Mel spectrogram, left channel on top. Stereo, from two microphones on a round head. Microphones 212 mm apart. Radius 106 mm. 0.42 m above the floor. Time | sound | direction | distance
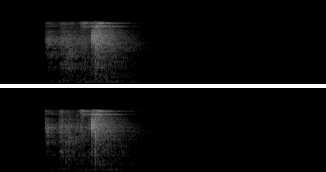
0.5 | keys jangling | 35° right (ahead or behind) | 1.2 m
